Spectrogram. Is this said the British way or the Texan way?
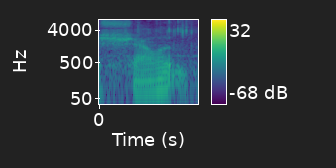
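Texan. It is said the Texan way. "I'm in Texas, so I say shallot"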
